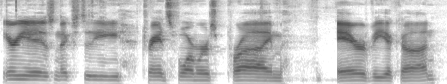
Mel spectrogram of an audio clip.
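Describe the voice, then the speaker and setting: Man, young adult, bright forceful tone, smooth clear voice, casual reviewer, halting conversational delivery. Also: mid-range voice, monotone. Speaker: toy reviewer. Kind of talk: casual unscripted product review. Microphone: cell phone used as camera.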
